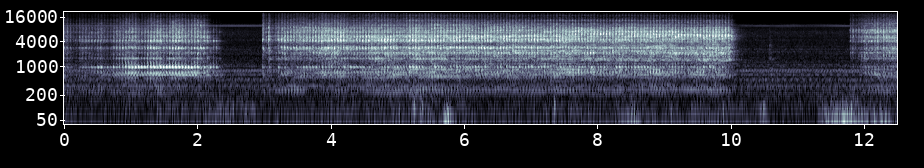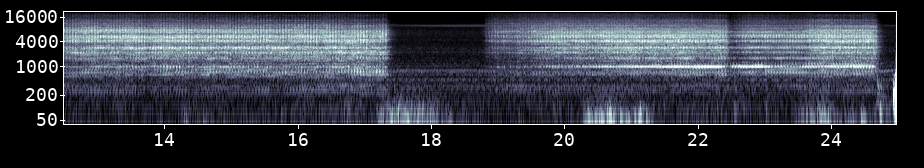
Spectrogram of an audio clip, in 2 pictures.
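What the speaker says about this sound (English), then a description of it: "I'm going to go with a 3/8 bowl gouge. Skim the surface first." A 3/8 bowl gouge skims the surface of a pin-striped wooden bowl spinning on a lathe, making a loud, steady hissing cut in long passes that stop briefly three times.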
